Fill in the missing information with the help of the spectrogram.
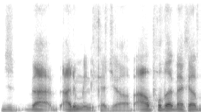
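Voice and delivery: ordinary talk, nothing marked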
